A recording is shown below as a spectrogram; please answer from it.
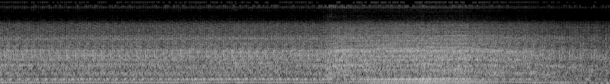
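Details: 2018 Opel Astra K, 1.6 diesel B16DTH, 81 kW, 128,814 km: steady airy hiss and rattle over diesel idle clatter, rising with revs; intake system leak with faulty swirl flaps.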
